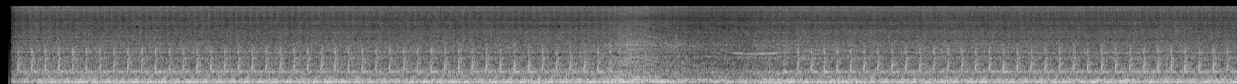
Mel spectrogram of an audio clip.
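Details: Chevrolet 350 TPI V8 with 7730 ECM, cold idle: steady ticking knock about three or four a second riding over the idle, from inside the engine, not the top end (stethoscope-checked), not ECM related; gone when warm; cause unidentified.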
